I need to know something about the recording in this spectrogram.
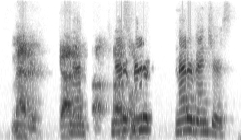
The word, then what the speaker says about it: MATR: one real quick um how do you pronounce the company and the name of the company for folks I just want to get that right it's matter matter got it matter matter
